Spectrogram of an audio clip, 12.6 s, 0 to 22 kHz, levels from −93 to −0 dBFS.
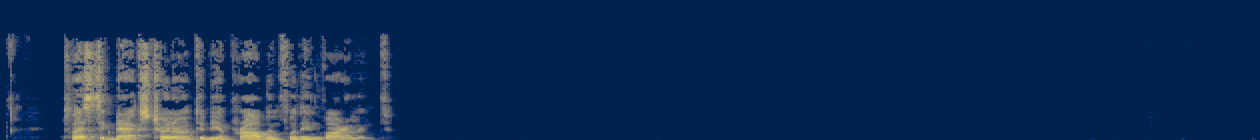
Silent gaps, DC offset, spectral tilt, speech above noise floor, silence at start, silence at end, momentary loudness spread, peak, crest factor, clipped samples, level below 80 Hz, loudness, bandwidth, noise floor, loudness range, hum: none; under 0.1%; -3.5 dB/octave; over 69 dB; 0.1 s; 8.7 s; 10 LU; -4 dBFS; 24 dB; under 0.1%; -66 dBFS; -21 LUFS; 16.5 kHz; under -90 dBFS; 12 LU; none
